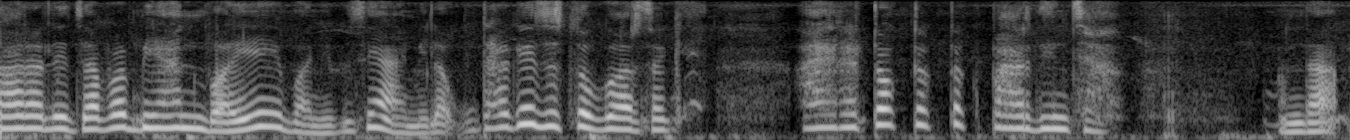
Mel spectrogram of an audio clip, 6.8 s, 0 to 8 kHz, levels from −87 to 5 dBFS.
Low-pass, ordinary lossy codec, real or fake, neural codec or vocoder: none; none; real; none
